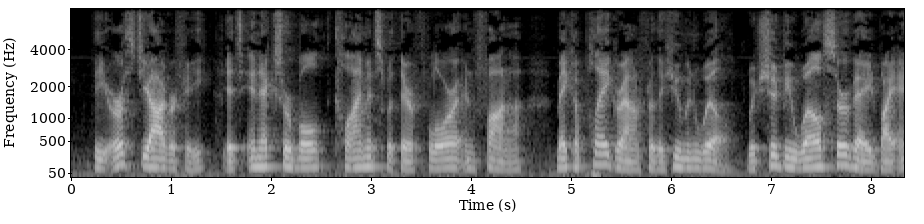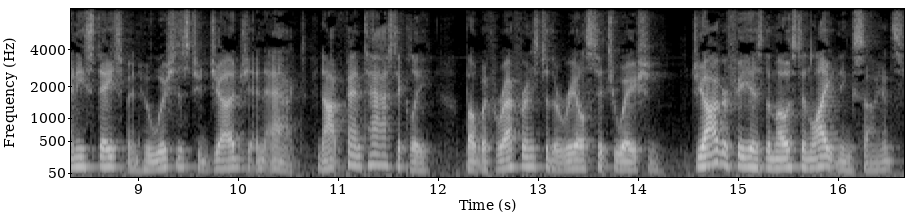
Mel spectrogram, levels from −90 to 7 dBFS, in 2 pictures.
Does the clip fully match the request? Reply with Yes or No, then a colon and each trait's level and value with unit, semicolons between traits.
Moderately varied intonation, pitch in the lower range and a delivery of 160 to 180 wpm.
Yes: average, 4.0 semitones; low, 115 Hz; average, 175 wpm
